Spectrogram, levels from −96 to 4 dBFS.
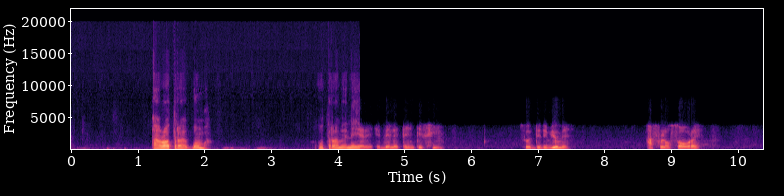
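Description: Speech that sounds grainy and hoarse from start to finish, with a rough, noisy texture clinging to the voice: the signature of likely Opus compression at a low 16 kbps, where the encoder runs in its hybrid speech mode and fills starved bands with noise instead of detail. From 4.33 s to the end the sound abruptly turns dull and boxy, losing everything above 3.8 kHz, with no gap at the switch, no real change in level and a faint new background hiss, consistent with the input being switched to a poorer device such as a headset's call profile.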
